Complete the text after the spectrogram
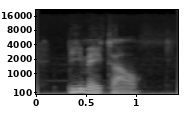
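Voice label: "bimetaal", Dutch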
